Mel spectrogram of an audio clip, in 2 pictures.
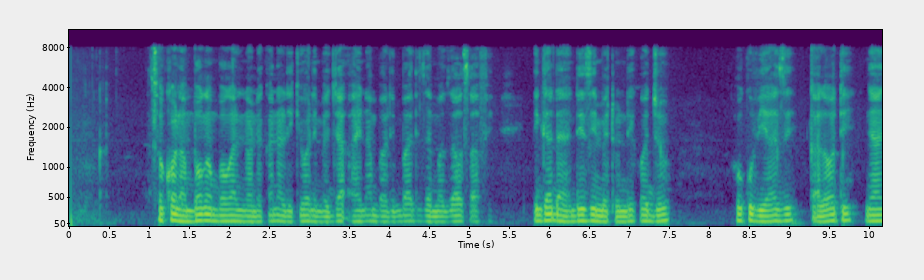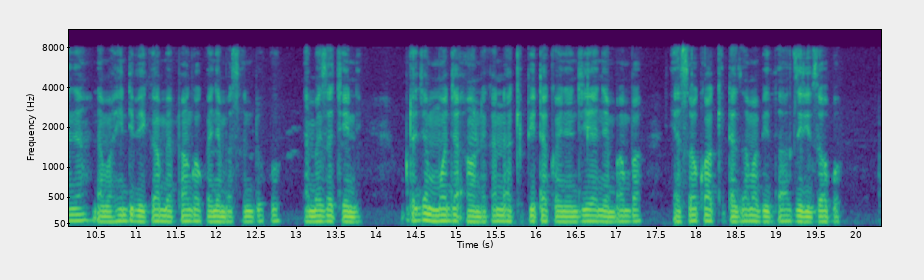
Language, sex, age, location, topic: Swahili, male, 25-35, Nairobi, finance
